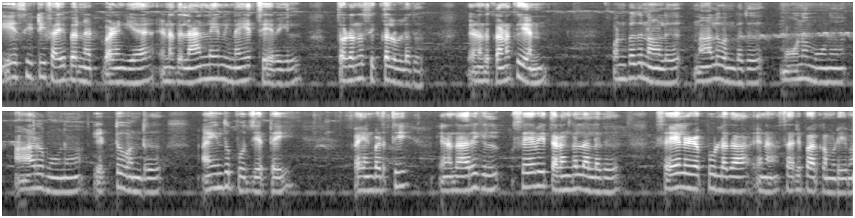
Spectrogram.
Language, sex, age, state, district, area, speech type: Tamil, female, 60+, Tamil Nadu, Thanjavur, urban, read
